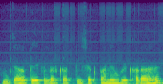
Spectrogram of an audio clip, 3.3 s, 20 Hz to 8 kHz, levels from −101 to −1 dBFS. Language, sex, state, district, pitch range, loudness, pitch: Hindi, male, Bihar, Patna, 140-150 Hz, -14 LUFS, 145 Hz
